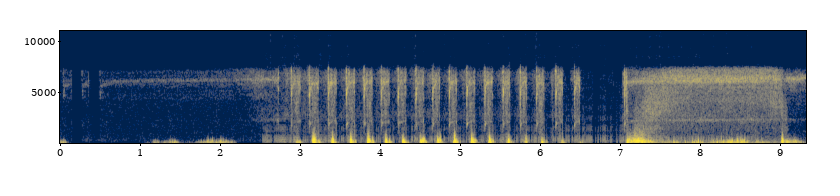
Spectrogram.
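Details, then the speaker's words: Refrigerator during freon charging after the capillary suddenly clogged, heard by pressing an ear close. Hissing gas pulses in fast surges, a bit over two a second, then a steady hiss; refrigerant is flowing again through the evaporator. "Ini kalau didengerin ditempel telinga ini berjalan sudah berjalan"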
